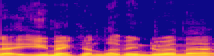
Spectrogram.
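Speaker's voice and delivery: usual speaking voice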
